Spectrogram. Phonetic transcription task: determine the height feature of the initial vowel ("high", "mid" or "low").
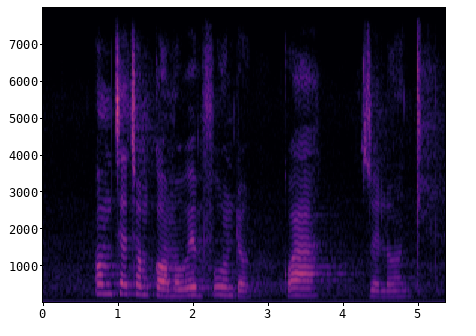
high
